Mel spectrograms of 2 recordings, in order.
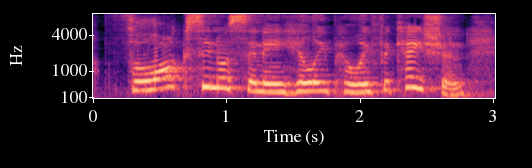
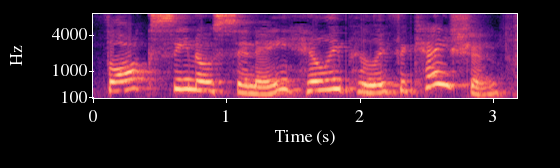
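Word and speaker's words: floccinaucinihilipilification: Floxinosinehilipilification. Sinehilipili. Just remember this. Floxinosinehilipilification. There you go. All right, just break it up. That's the trick.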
